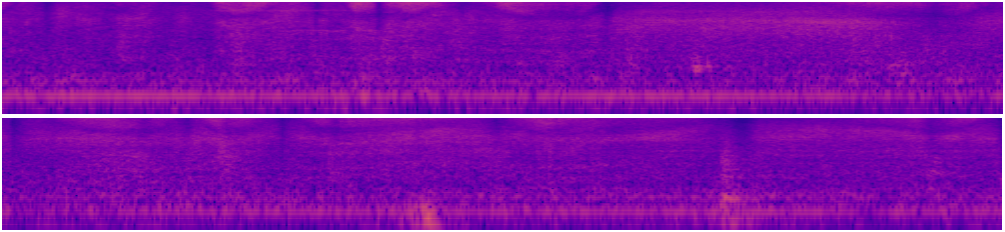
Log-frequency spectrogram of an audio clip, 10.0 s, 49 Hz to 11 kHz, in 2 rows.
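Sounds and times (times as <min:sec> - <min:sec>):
eraser rubbing on chalkboard: 0:00.0 - 0:10.0
low room hum: 0:00.0 - 0:10.0.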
